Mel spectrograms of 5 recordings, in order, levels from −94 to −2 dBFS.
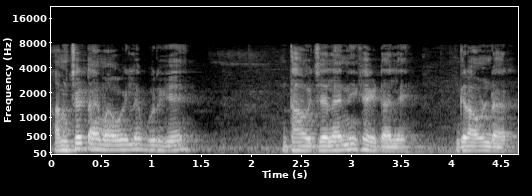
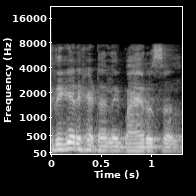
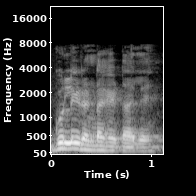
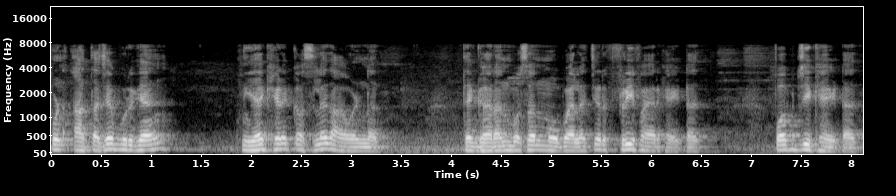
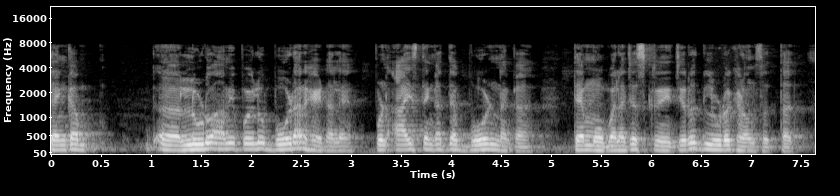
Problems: background sounds at intervals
